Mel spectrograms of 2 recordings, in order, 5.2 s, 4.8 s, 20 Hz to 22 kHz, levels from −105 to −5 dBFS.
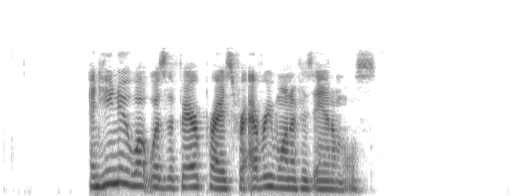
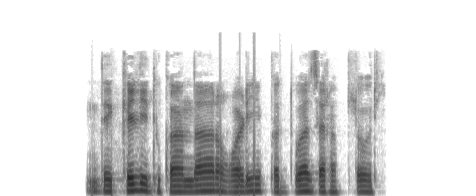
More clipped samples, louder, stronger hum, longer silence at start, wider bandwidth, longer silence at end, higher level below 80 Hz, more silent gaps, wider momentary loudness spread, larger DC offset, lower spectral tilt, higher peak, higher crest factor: neither; second, -37 LUFS vs -30 LUFS; neither; about the same, 0.9 s vs 0.85 s; about the same, 7.8 kHz vs 7.8 kHz; first, 1.45 s vs 1.05 s; second, -82 dBFS vs -62 dBFS; neither; first, 11 LU vs 8 LU; neither; second, -3.5 dB/octave vs -7.5 dB/octave; second, -20 dBFS vs -12 dBFS; about the same, 20 dB vs 20 dB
